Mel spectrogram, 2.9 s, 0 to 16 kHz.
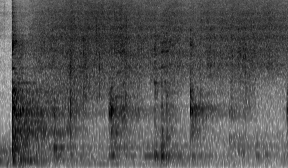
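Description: Onions sizzle steadily in a hot pan while paneer 65 is cooked, a constant close frying hiss broken by a few sharp clicks and stirring knocks, with no one talking.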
